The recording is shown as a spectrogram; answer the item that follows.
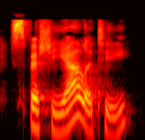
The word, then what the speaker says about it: speciality: also an alternative form specialty in America is always accented on the first syllable speciality in England on the third the result is two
